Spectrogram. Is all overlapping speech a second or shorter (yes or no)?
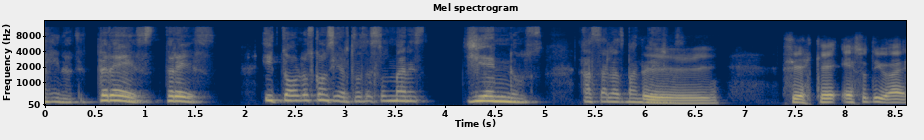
yes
